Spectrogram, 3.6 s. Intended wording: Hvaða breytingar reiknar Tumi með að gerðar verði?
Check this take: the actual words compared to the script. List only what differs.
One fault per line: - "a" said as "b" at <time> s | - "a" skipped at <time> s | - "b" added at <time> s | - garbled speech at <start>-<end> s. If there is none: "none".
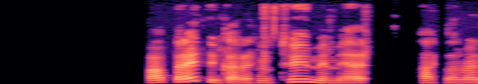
- "gerðar" skipped at 3.3 s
